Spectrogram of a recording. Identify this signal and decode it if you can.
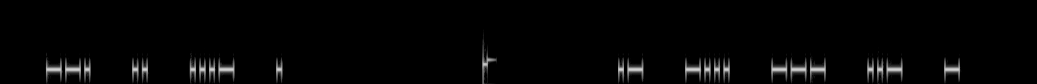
Morse code, heard as a keyed tone, about 25 wpm, spaced as for 14 wpm, 690 Hz. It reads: GIVE ABOUT
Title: 3x Character Spacing - Top 300 Words - 25wpm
